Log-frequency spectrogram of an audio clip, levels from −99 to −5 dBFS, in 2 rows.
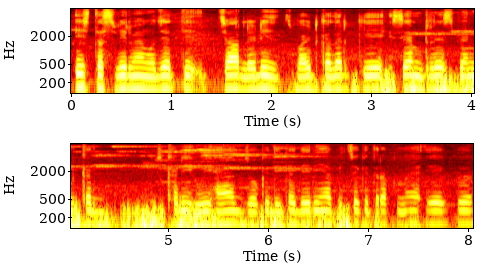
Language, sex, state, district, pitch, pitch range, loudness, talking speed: Hindi, male, Rajasthan, Bikaner, 140 Hz, 135-145 Hz, -18 LUFS, 210 wpm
